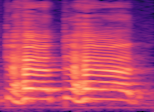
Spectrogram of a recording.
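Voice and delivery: high, loud calling for dad; shouting for dad. Acted. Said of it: "he shouted".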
